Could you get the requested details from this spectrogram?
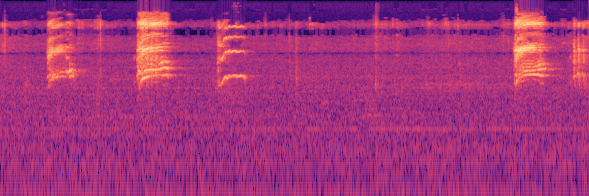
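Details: Canary singing: a few short bright twittering bursts of rapid rising and falling notes, spaced apart over a steady low background hum.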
